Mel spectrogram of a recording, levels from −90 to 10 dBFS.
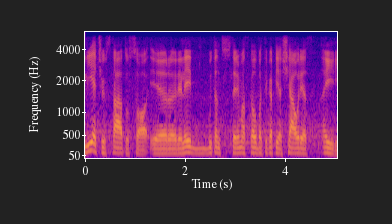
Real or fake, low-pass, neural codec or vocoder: real; 5.4 kHz; none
